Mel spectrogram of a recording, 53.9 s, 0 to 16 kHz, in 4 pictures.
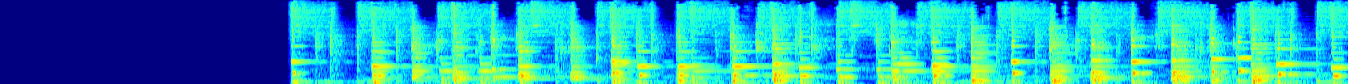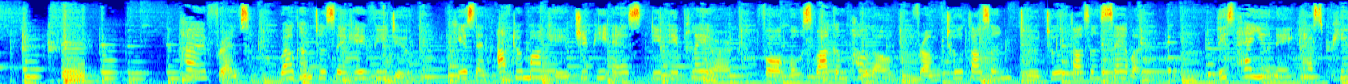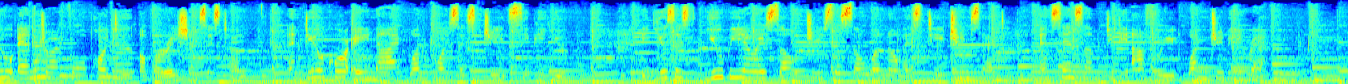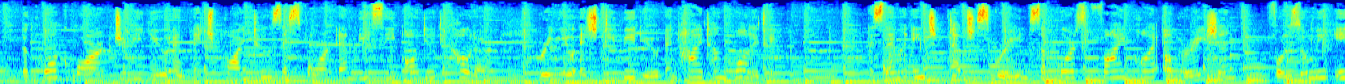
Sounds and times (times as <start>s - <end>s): Background music: 2.9s - 53.8s
Speech: 15.3s - 25.0s, 25.6s - 39.7s, 40.7s - 48.3s, 49.1s - 53.8s.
